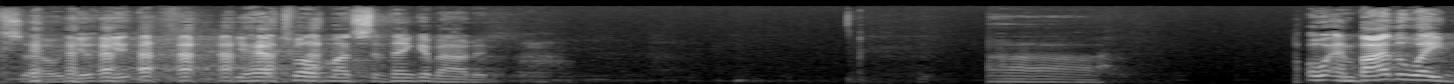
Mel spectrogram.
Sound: laughter

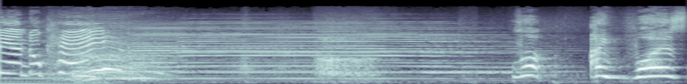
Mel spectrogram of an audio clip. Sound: everyone gasps

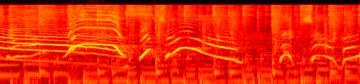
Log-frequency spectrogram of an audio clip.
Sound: cheering

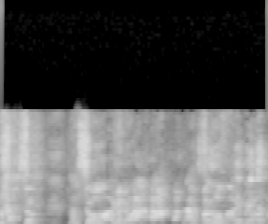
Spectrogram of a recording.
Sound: laughing

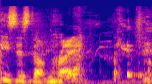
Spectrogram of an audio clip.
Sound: laughs

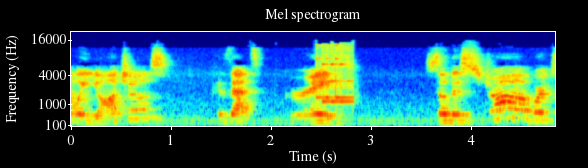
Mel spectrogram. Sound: ringing bell

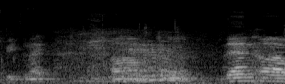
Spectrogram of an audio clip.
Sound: audience laughs

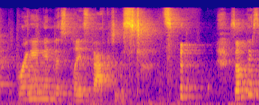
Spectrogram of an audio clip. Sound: chuckles

